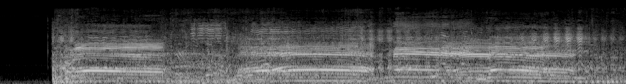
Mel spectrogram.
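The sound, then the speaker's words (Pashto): Indian Gulabi-breed goats bleat on a small farm in Kandahar, their loud, wavering calls overlapping almost continuously in several long, strained cries. “د کندهار پټن ولسوالۍ کې د بزو یا وزو په دې کوچني فارم کې د ګلابي په نوم هندستاني نسل چلويش بزې ساتل کیږي.”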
